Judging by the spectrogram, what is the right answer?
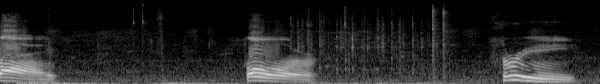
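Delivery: very deep booming voice, drawn-out "four". Speaker counts down what the others hear, in a very deep booming voice. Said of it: "a very deep booming voice".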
